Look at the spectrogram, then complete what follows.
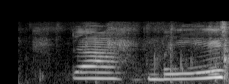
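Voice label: "xia1mi5", Mandarin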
